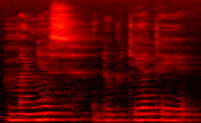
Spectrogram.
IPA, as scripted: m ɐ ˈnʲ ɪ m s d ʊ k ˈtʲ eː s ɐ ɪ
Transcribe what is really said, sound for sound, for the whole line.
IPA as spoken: m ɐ ˈnʲ ɪ s d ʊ k ˈtʲ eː t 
